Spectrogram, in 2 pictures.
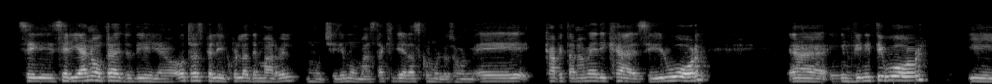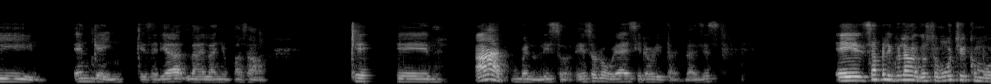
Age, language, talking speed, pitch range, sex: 20-39, Spanish, 155 wpm, 130-175 Hz, male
